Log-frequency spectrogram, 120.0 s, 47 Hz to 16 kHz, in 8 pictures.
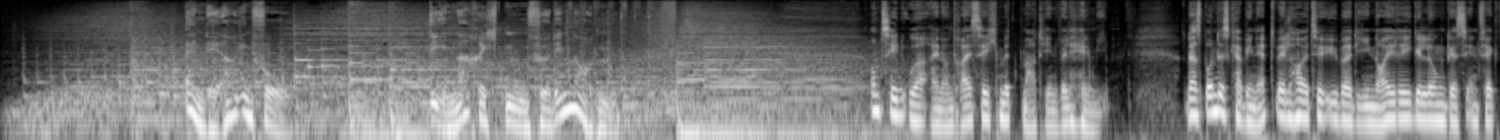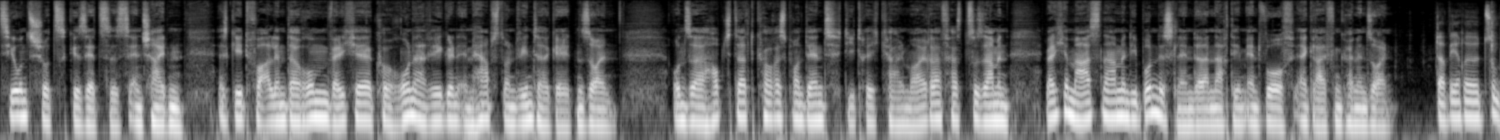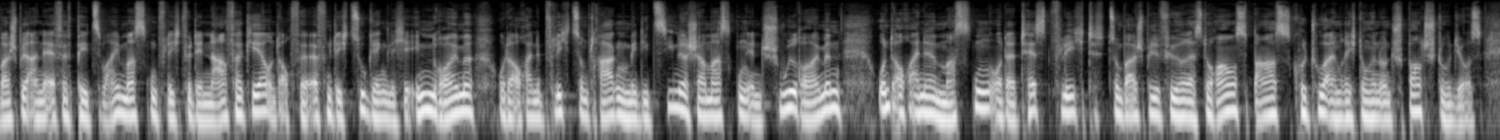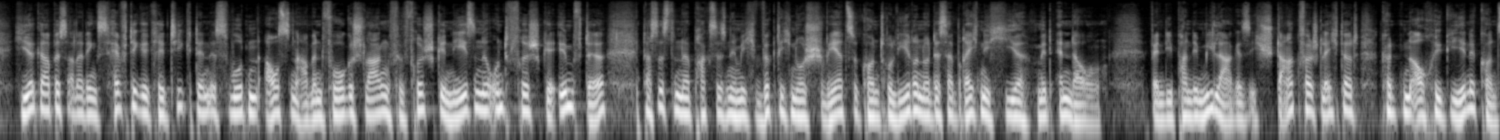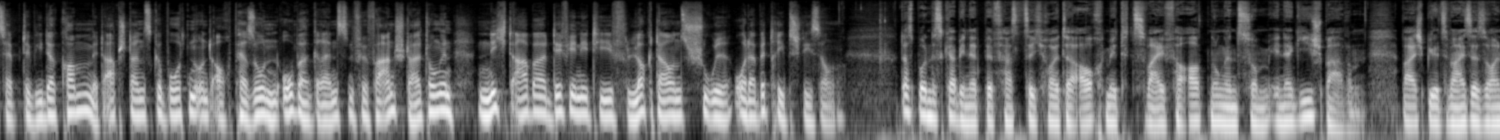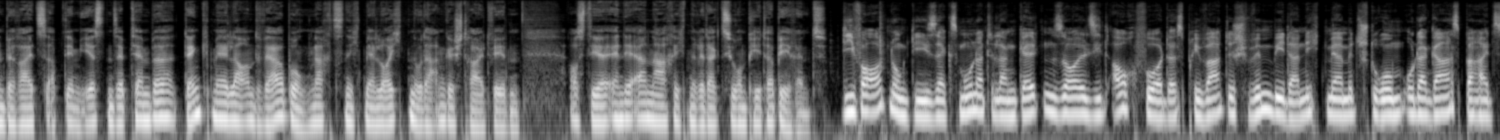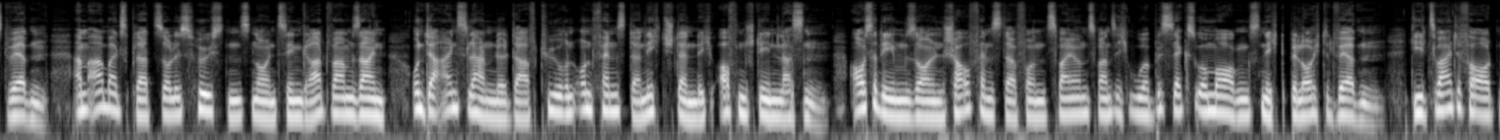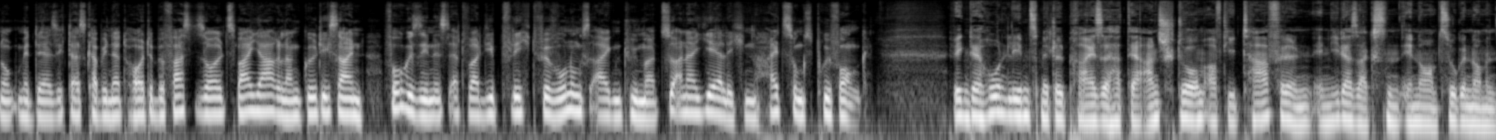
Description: Nachrichten - 24.08.2022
